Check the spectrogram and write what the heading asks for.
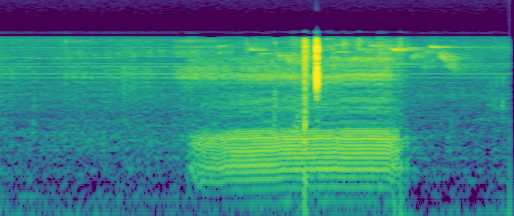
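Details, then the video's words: Sleeping French Bulldog named Kike lets out a single deep, vibrating snore of about two seconds, with a brief sharp click partway through, against a low steady background. "Bulldog francés Kike roncando a lo bestia"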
